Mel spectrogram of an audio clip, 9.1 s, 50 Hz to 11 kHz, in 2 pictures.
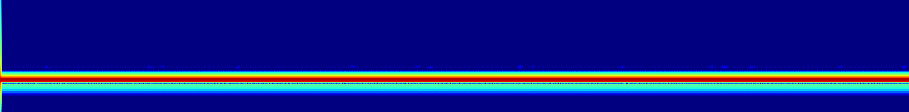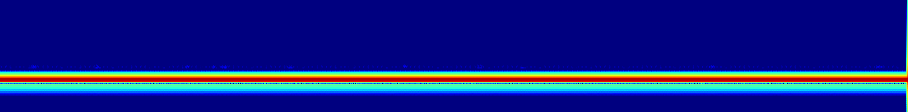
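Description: A steady 1 kHz sine-wave reference tone, the broadcast line-up tone played with SMPTE colour bars for level calibration.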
